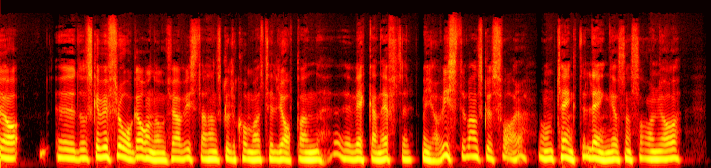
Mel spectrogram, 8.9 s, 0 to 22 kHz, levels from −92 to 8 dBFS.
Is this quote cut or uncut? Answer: cut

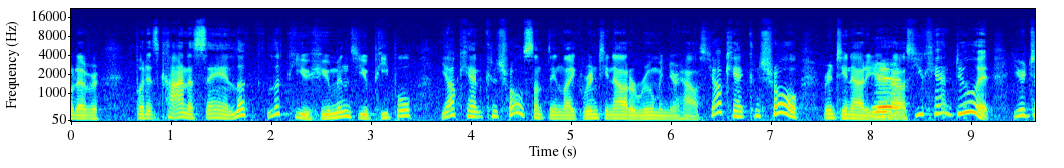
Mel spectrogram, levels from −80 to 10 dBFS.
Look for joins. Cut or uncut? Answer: uncut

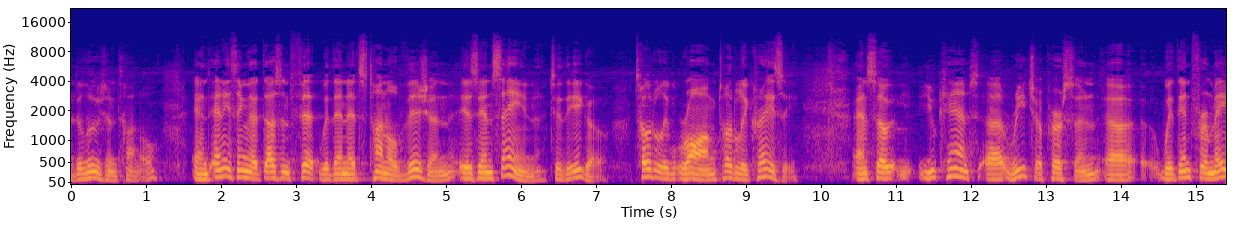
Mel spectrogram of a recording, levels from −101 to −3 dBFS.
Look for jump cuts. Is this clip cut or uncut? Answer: uncut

